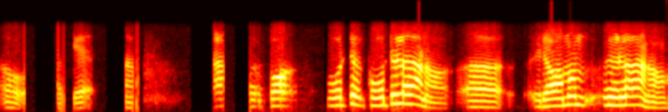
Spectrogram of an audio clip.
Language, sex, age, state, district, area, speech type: Malayalam, male, 18-30, Kerala, Kasaragod, rural, conversation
